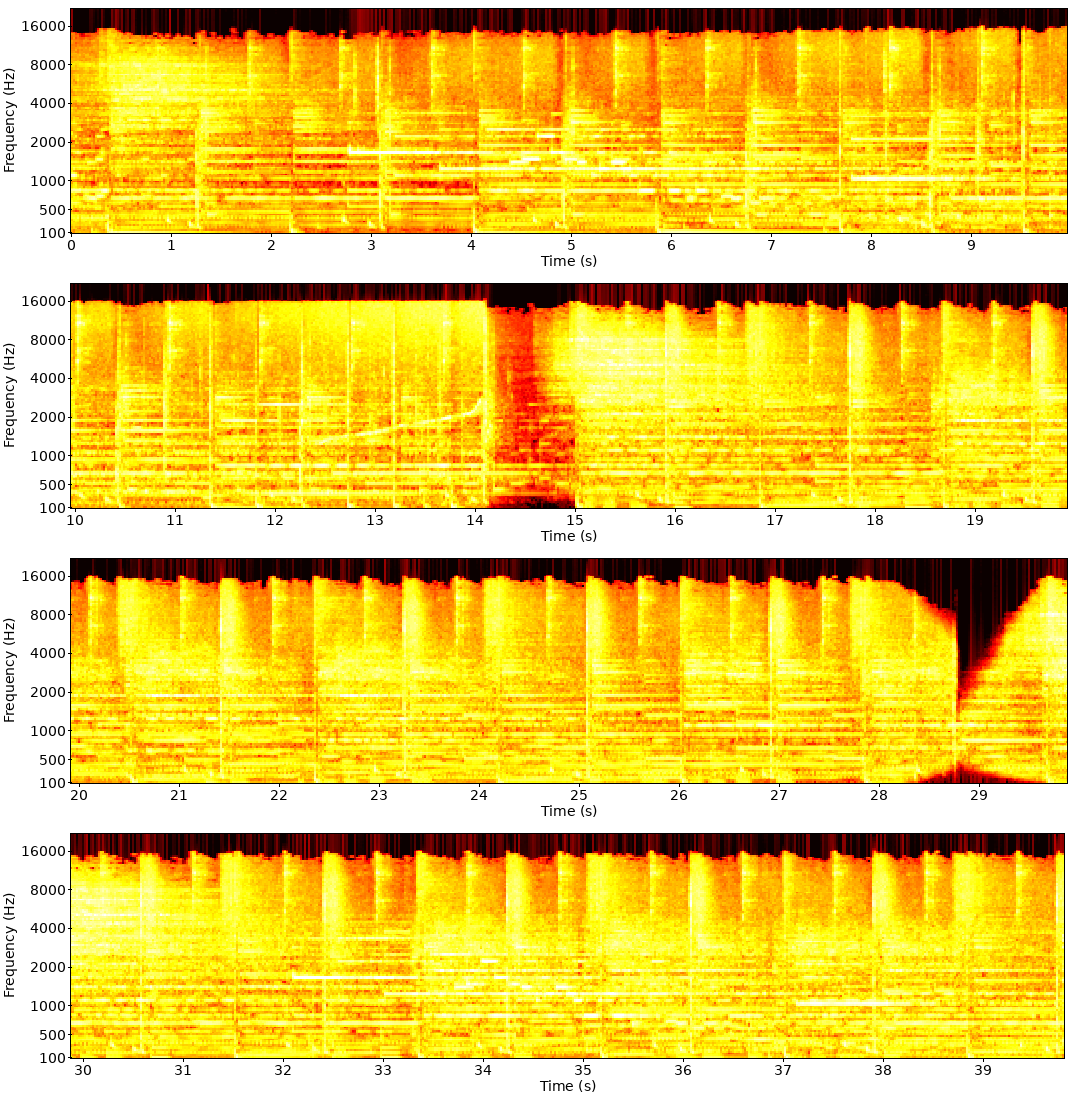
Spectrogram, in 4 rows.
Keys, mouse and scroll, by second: 3.4-10.4 right drag, 10.4-15.4 middle drag, 12.4-12.9 scroll up 2, 15.4 click, 18.4 l, 21.4-24.9 middle drag, 24.9 click, 30.2 alt+shift+click, 36.5-38.0 middle drag, 38.0 alt+shift+click, 39.2 middle click.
